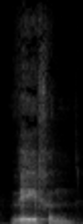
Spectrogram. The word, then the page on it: weight: /weɪt/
